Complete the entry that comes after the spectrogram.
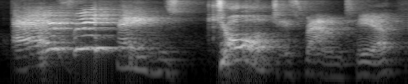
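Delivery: bully the whole family; furious Grandma. Acted. Grandma demanding her breakfast, loud bullying bellow. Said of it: "shouted Grandma".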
